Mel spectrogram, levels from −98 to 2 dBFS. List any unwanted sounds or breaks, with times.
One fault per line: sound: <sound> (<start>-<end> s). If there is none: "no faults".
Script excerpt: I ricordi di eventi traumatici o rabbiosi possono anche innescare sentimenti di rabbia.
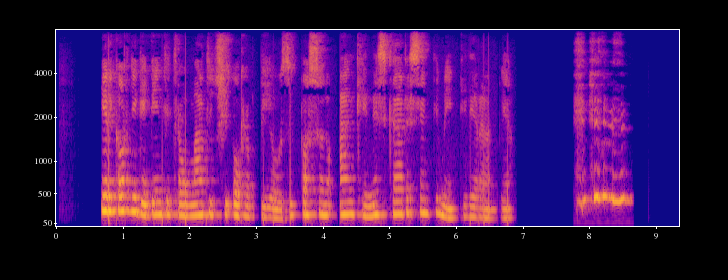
sound: laugh (7.8-8.7 s)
